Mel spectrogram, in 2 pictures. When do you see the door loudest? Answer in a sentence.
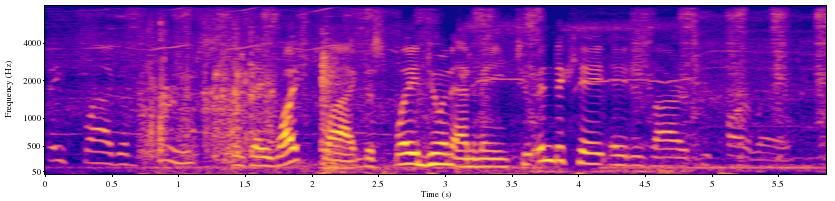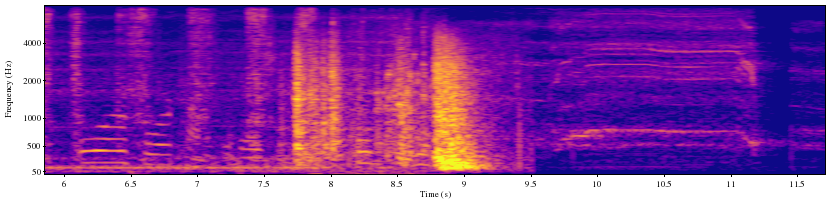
The volume of the door peaks at 9 seconds.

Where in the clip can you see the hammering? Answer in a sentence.
You can't hear the hammering here.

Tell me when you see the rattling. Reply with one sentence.
You can hear the rattling from 0.7 to 1.8 s and from 7.8 to 8.9 s.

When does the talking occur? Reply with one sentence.
You can hear the talking from 0.0 to 8.8 s.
